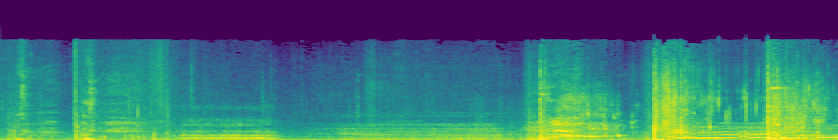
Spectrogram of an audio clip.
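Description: A creature snarls and growls close by.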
